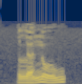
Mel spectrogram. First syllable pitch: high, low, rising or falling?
rising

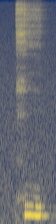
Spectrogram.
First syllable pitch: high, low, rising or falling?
low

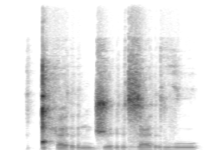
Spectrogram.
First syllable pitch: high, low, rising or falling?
low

